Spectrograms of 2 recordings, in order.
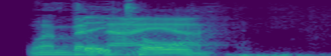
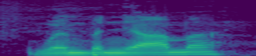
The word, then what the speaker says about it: Wembanyama: Like full, they told, Wembanyama. Is that how you say it? yeah. I mean, Wembanyama.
